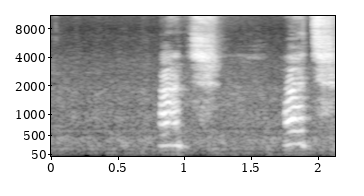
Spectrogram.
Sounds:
Sneeze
